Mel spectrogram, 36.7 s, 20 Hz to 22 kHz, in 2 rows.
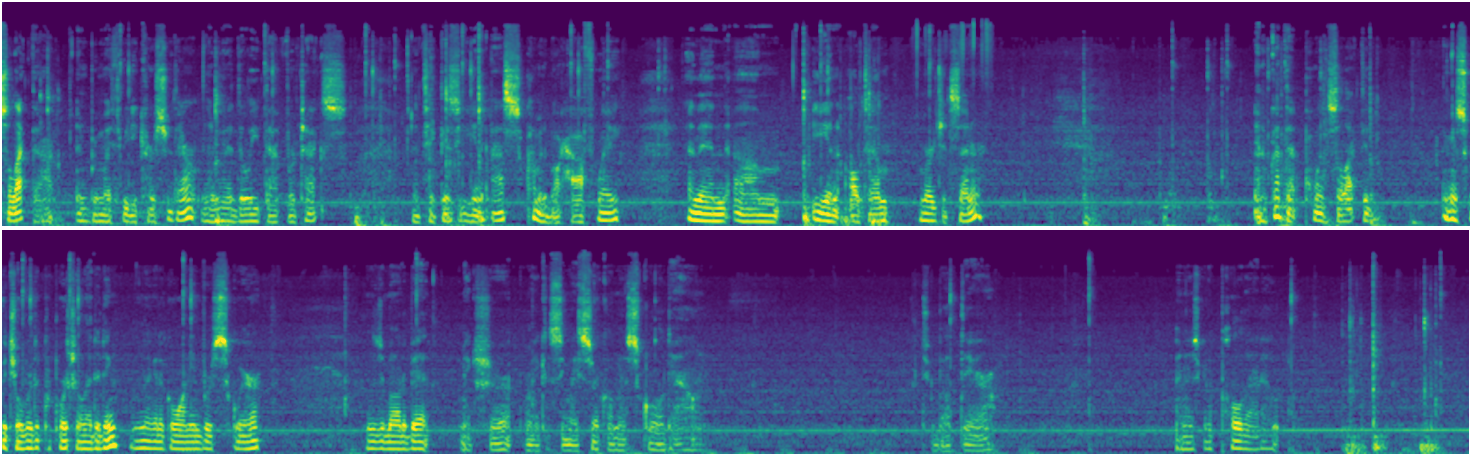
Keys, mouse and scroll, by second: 0.6 shift+s, 2.7 x, 4.4 alt+shift+click, 4.9 middle click, 5.6 e, 5.9 s, 7.7 middle click, 10.0 e, 10.9 alt+m, 13.5 KP_1, 14.3-14.6 scroll up 3, 14.6 shift+middle click, 15.3 middle click, 16.0 shift+middle click, 17.0 KP_1, 18.6 click, 19.2 click, 21.9-22.4 scroll down 4, 22.7-23.1 scroll down 2, 23.5 click, 30.6-31.7 scroll up 8, 31.9 click, 35.2 alt+a, 35.5 Tab, 35.9 scroll down 3, 36.1 alt+a, 36.3 middle click.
